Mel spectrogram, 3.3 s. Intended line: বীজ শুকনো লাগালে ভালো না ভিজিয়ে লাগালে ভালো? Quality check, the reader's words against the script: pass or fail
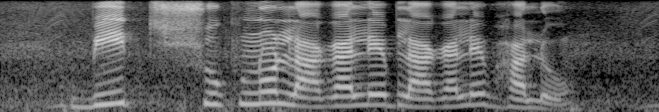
fail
